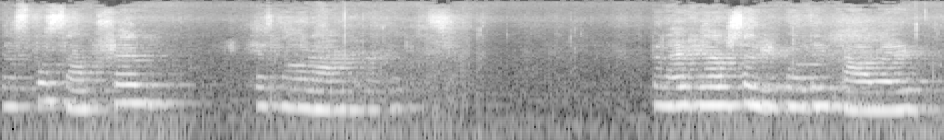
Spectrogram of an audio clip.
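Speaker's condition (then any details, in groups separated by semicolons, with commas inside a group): Cerebral palsy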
